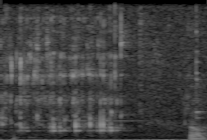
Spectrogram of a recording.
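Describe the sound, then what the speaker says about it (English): Yamazakura Japanese blended whisky poured into a glass, a short liquid trickle with soft drips, ending in a louder clunk. "A little pour for you."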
